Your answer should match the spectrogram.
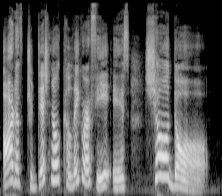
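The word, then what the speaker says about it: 書道: The art of traditional calligraphy is shodo. All these have high-low pitch accent.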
